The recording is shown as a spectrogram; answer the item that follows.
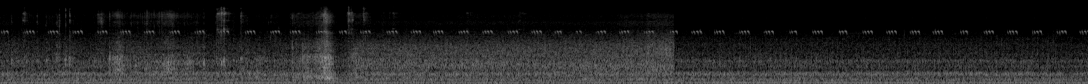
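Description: A cricket chirping steadily in a regular rhythm, about three to four short chirps a second, as night ambience. A background hiss under it drops away about seven seconds in, and there is a brief noise about three seconds in.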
